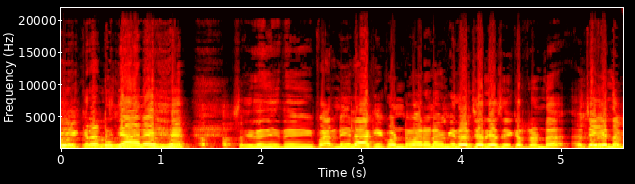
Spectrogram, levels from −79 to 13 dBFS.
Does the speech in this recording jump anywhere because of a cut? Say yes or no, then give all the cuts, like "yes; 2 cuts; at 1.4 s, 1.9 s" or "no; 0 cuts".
no; 0 cuts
